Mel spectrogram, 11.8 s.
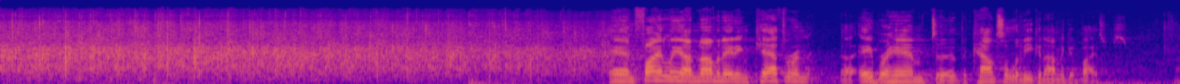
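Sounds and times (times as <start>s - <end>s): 
audience applause: 0.0s - 6.4s
speech: 6.1s - 11.7s.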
